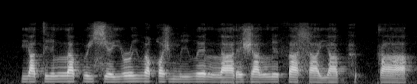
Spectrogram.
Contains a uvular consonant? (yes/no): yes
